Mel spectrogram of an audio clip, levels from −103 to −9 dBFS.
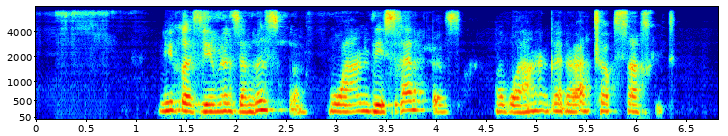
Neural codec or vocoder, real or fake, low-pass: codec, 24 kHz, 1.5 kbps, HILCodec; fake; 7.2 kHz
